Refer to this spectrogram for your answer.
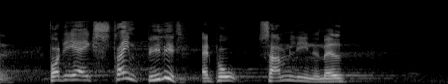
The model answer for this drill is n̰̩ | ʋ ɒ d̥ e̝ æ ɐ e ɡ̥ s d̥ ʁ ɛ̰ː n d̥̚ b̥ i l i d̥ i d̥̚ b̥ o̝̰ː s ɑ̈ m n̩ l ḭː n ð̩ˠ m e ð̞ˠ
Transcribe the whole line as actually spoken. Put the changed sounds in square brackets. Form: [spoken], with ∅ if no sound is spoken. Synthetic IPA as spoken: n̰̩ | ʋ ɒ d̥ e̝ æ ɐ e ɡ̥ s d̥ ʁ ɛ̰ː [m] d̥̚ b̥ i l i d̥ [æ] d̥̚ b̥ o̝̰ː s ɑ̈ m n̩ l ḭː n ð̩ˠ m e ð̞ˠ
